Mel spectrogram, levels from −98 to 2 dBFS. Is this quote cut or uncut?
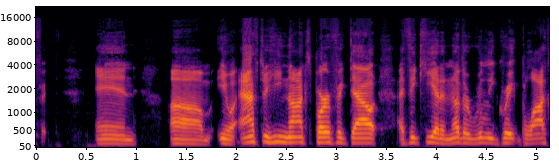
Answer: uncut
